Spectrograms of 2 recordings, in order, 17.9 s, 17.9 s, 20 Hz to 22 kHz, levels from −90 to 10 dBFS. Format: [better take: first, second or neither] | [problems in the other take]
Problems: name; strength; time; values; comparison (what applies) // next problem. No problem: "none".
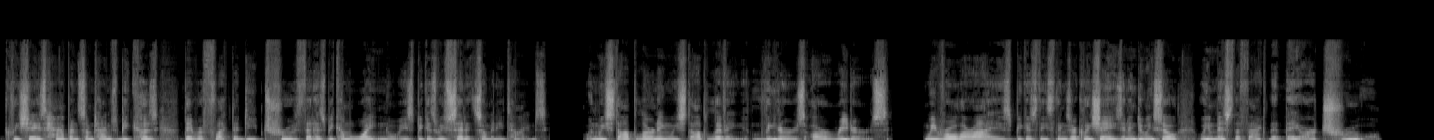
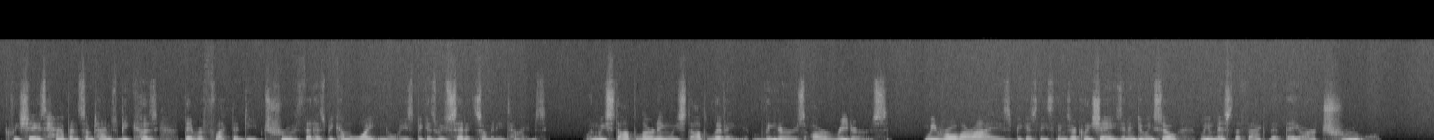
first | hiss; noticeable; throughout; 15 dB below the speech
